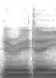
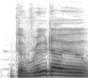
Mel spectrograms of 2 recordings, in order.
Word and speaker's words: Gerudo: When you first saw the word Gerudo, you did a soft G, like in the word German. Oh. Gerudo, interesting. The Gerudo with a soft G sounds weird to me for some reason.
